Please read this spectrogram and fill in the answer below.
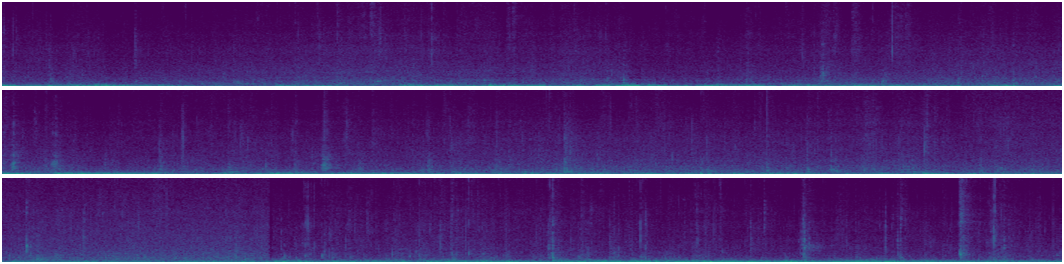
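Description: Wind buffeting an outdoor microphone: an uneven, gusting low rumble, with a few faint knocks and ticks.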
